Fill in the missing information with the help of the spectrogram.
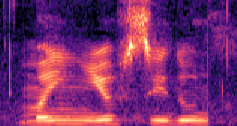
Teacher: من یفسد، نون ساکن کے بعد جو یہاں پر قاعدہ ہو رہا ہے وہ ہے ادغام مع الغنہ کا، یا نون میم واو میں سے یا مشدد آ رہی ہے تو یہاں پر ہم غنے کے ساتھ ادغام کر کے پڑھیں گے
